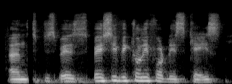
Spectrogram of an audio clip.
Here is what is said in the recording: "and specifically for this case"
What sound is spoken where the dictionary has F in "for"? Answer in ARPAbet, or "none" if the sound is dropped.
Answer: F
